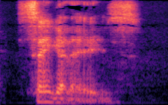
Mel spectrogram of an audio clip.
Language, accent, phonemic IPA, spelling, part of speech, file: French, Canada, /sɛ̃.ɡa.lɛz/, cingalaise, adjective, LL-Q150 (fra)-cingalaise.wav
- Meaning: feminine singular of cingalais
